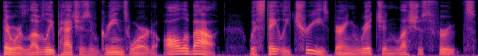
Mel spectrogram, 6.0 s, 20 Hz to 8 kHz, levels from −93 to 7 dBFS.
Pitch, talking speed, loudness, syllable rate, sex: 100 Hz, 160 wpm, -22 LUFS, 4.9 syllables/s, male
